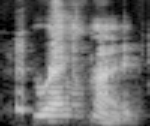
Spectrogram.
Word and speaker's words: Rangubphai: Rangubphai.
